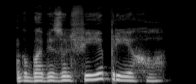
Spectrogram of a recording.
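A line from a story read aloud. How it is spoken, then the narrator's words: Slightly hoarse question. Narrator (Russian): спросил он чуть хриплым голосом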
